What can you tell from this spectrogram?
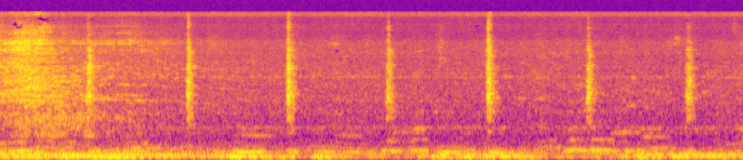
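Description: A clock ticking about once a second over a steady low rumble.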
